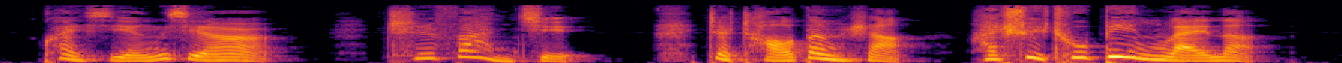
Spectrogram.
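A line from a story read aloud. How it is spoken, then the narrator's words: Amused group teasing. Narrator (Chinese): 众人笑 说道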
